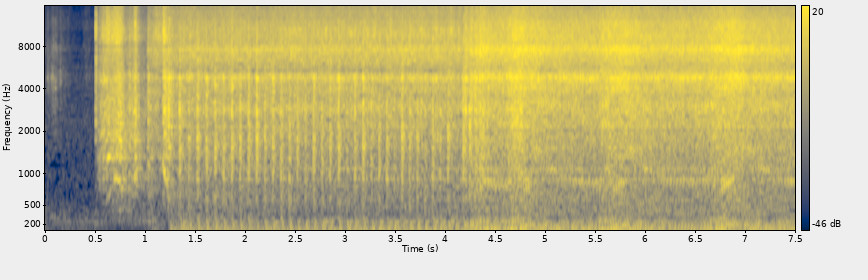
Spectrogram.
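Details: Motorcycle started after refitting a loose second earth wire at the battery. It cranks, catches and settles into a steady, even idle with no misfire or knocking; starts and runs normally.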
